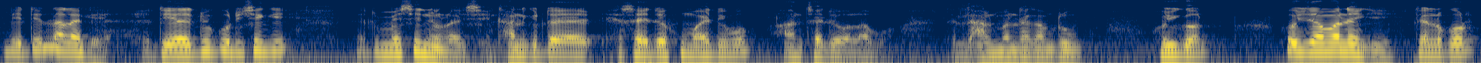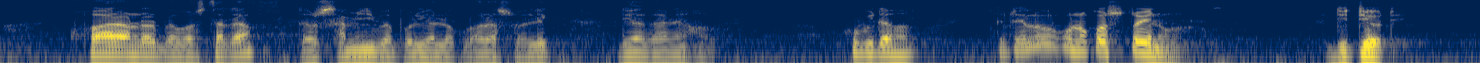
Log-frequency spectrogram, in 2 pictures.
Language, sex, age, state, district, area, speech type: Assamese, male, 60+, Assam, Goalpara, urban, spontaneous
